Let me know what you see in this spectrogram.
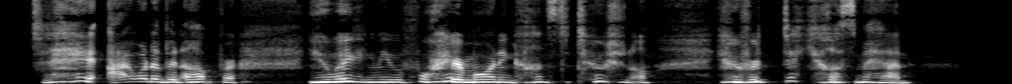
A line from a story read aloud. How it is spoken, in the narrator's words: Rodney gasps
